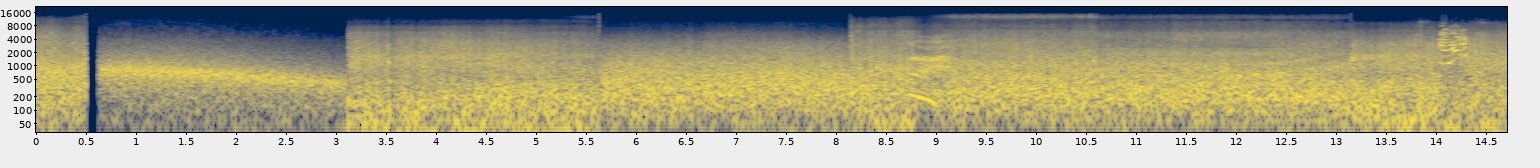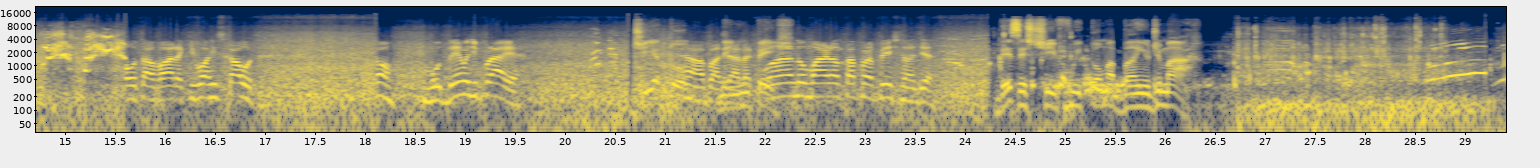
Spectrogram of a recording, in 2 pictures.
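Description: Ocean waves break on a sandy beach.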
